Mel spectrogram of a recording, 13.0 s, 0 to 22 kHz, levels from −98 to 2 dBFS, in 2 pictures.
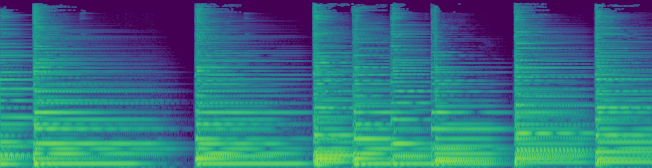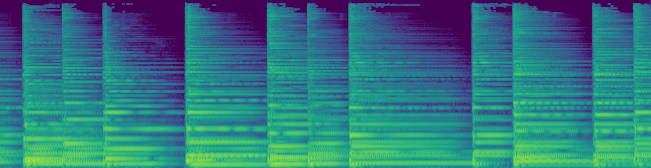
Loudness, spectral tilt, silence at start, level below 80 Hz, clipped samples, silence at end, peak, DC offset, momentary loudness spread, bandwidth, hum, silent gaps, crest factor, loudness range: -18 LUFS; -5 dB/octave; 0 s; -48 dBFS; under 0.1%; 0 s; 0 dBFS; under 0.1%; 9 LU; over 20 kHz; none; none; 18 dB; 2 LU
